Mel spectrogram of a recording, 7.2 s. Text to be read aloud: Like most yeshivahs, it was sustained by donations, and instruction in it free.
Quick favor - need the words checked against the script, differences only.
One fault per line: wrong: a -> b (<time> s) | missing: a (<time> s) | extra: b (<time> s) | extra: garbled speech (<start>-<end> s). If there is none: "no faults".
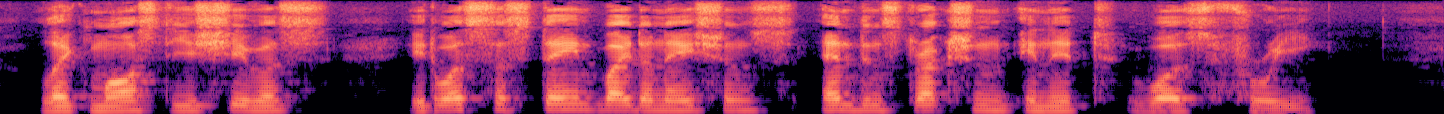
extra: was (5.6 s)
